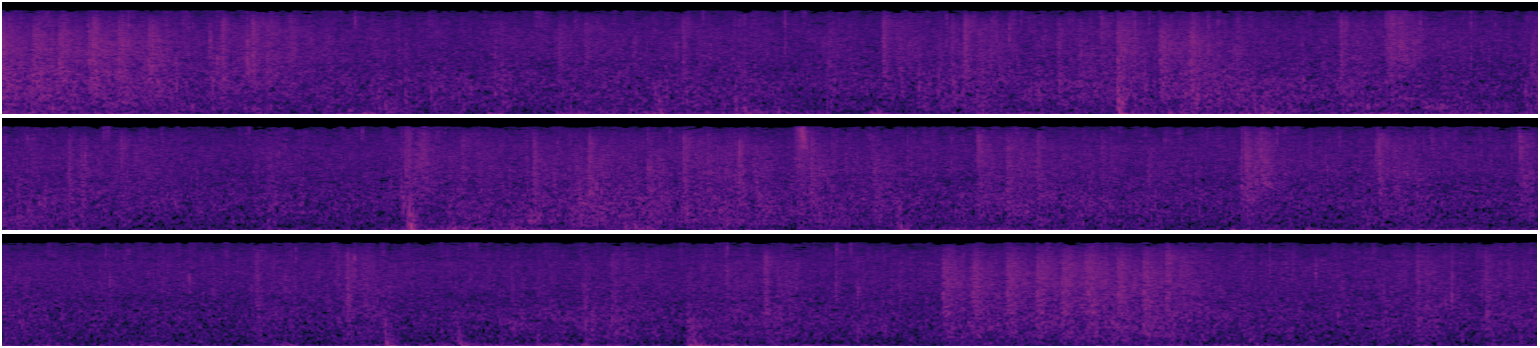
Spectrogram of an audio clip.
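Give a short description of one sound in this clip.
Rain patters steadily all around.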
